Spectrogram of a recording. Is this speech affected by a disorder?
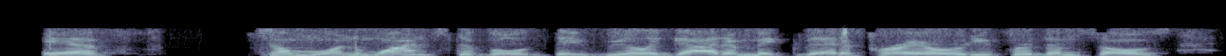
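Yes: cerebral palsy.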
